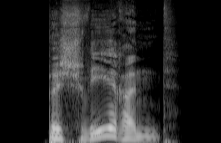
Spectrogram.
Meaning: present participle of beschweren
- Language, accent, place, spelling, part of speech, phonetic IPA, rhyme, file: German, Germany, Berlin, beschwerend, verb, [bəˈʃveːʁənt], -eːʁənt, De-beschwerend.ogg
